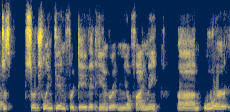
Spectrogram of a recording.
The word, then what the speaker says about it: Handwrytten: And so, if people want to get more information uh about handywritten, sorry, handwritten handwritten I don't know why I keep Yeah, it's okay.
